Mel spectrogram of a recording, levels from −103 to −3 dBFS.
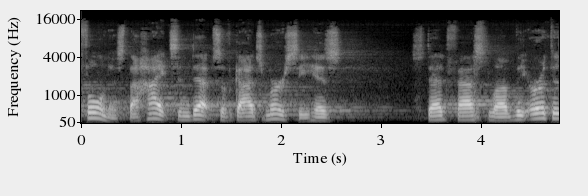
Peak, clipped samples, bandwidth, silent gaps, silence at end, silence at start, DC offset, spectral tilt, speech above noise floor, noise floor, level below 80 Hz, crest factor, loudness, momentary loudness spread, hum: -16 dBFS; under 0.1%; 15.5 kHz; none; 0 s; 0 s; under 0.1%; -3.5 dB/octave; 36 dB; -67 dBFS; -90 dBFS; 16 dB; -31 LUFS; 7 LU; none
